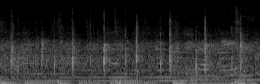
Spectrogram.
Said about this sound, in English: Let's give them a round of applause, guys.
